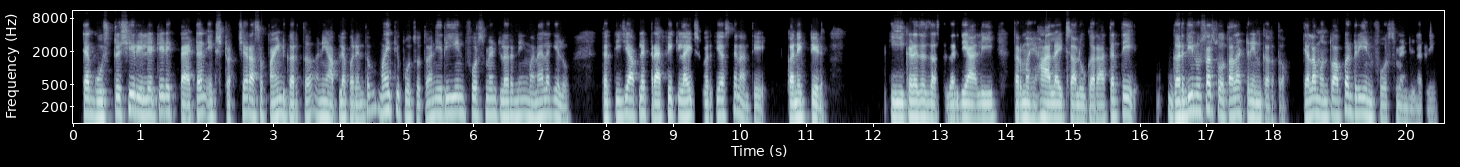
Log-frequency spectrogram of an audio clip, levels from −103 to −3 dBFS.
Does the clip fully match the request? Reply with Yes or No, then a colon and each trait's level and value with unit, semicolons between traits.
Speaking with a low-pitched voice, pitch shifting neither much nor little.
Yes: low, 125 Hz; average, 3.3 semitones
